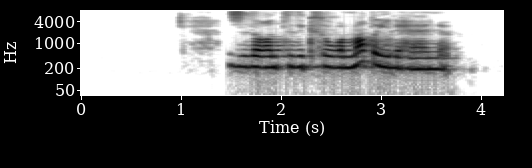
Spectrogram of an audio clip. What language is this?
Kabyle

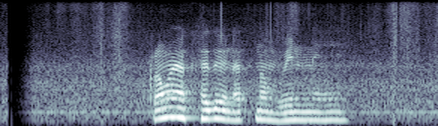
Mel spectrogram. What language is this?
Sinhala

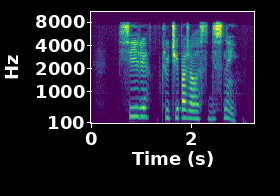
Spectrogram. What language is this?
Russian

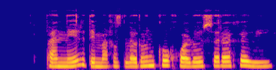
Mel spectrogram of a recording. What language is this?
Pashto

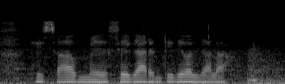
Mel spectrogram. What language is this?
Bhojpuri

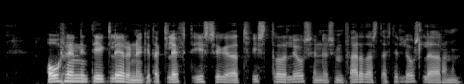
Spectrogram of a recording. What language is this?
Icelandic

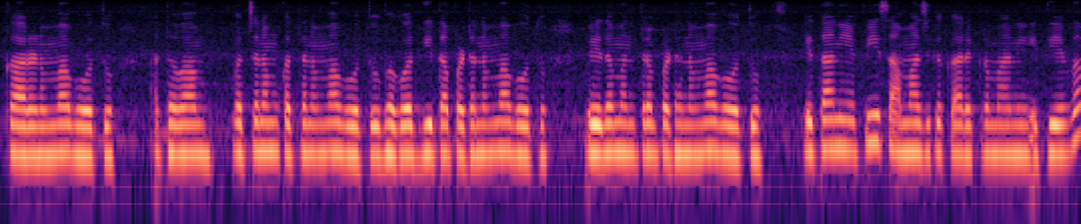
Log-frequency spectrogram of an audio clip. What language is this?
Sanskrit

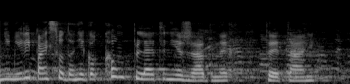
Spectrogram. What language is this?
Polish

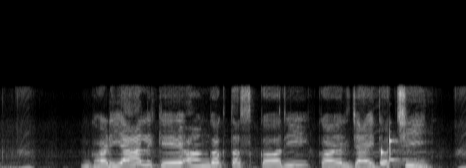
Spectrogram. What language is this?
Maithili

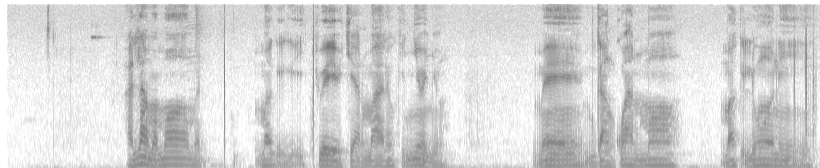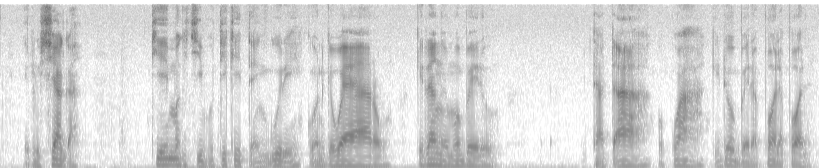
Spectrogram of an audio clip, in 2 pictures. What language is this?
Acoli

